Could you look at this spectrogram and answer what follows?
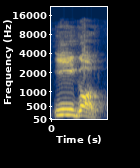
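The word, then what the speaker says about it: ঈগল: দেখো, ইলিশ হ্রস্বই দিয়ে আমরা লিখছি আর ইগল দীর্ঘই দিয়ে লিখছি। আমরা ইলিশ ইগল দীর্ঘই উচ্চারণ করছি না, ঠিক আছে?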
